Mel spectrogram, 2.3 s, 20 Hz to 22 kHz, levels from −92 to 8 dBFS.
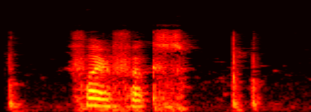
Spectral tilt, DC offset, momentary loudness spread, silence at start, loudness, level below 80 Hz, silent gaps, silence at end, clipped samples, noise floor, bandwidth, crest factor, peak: -4.5 dB/octave; under 0.1%; 20 LU; 0.05 s; -23 LUFS; -56 dBFS; none; 0.4 s; under 0.1%; -45 dBFS; 7.8 kHz; 22 dB; -4 dBFS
